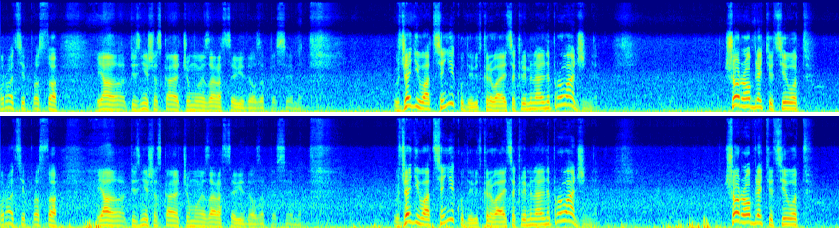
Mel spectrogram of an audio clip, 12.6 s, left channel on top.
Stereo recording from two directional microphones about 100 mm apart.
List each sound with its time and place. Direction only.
0.0 s speech: 30° right (ahead or behind)
5.9 s speech: 35° right (ahead or behind)
10.9 s speech: 35° right (ahead or behind)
